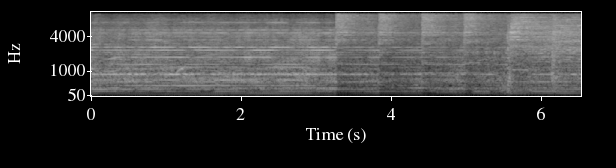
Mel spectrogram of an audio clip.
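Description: Live rock band playing: electric guitars hold sustained chords, and the drum kit comes in about halfway through with regular hits roughly every half second.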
